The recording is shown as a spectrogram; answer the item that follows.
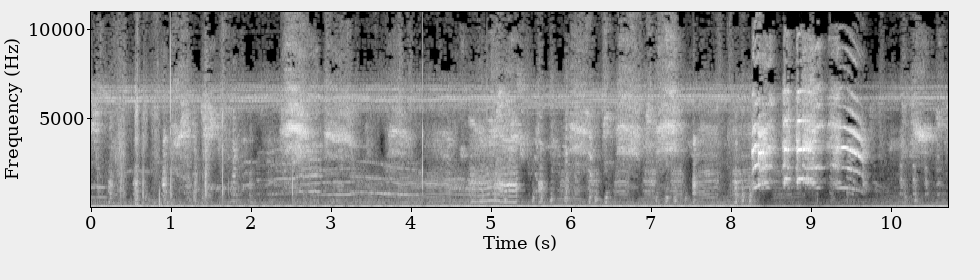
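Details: Imported Brahma bantam chickens at an aviary in Malaysia; overlapping clucks and a drawn-out crow, with a loud harsh burst near the end and steady background hum.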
